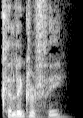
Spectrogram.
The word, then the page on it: calligraphy: British English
